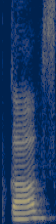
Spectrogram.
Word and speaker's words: calves: So this is all calf, calves, calves, calves, half, halves. Please focus on the pronunciation. Don't pronounce L in these words.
